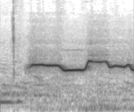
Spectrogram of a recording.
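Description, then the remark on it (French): A single long lufundo whistle, used by hunters to call their dogs, steady and clear, holding one pitch before stepping briefly higher and then settling back down, with no voices around it. “Parmi les sifflements, il y a ce qu'on appelle le lufundo.”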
